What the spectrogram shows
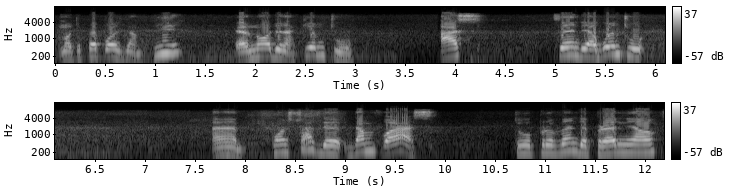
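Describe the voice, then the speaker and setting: Voice message insistent high-voiced man. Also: takes it slowly, long pauses, a little mellow, rough recording. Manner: insistent, repeats and restarts phrases. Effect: phone voice message played on air. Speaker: listener sending a voice note. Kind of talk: political opinion voice note.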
